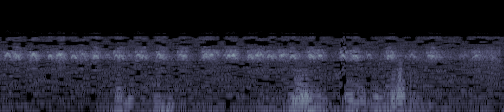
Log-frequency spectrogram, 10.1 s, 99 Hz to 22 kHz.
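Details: Ravens near an eagle nest on 23 February 2014 around 12:44 pm, calling while the incubating adult is away and the eggs lie exposed; a steady run of short harsh caws, about one per second, over low rumbling background.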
